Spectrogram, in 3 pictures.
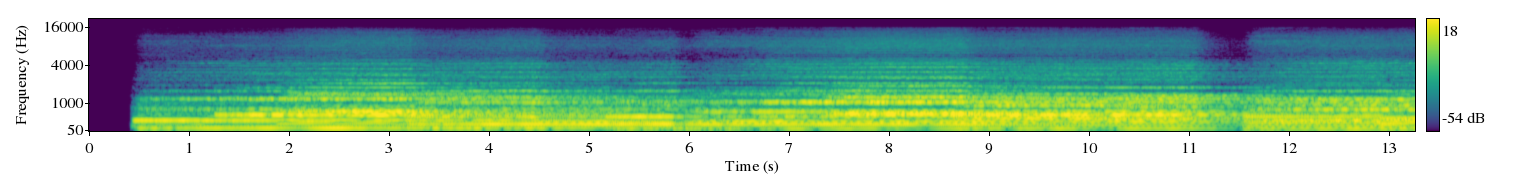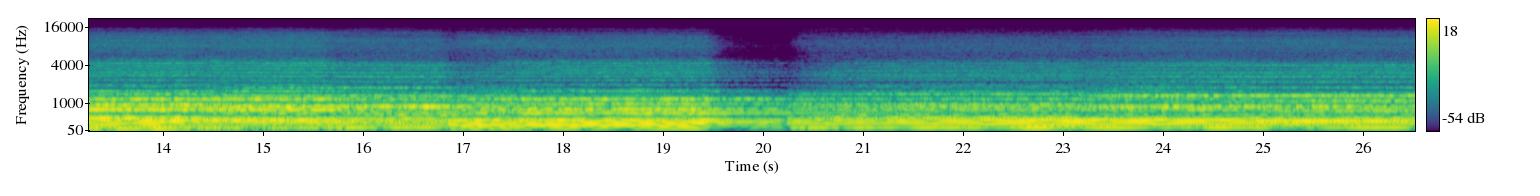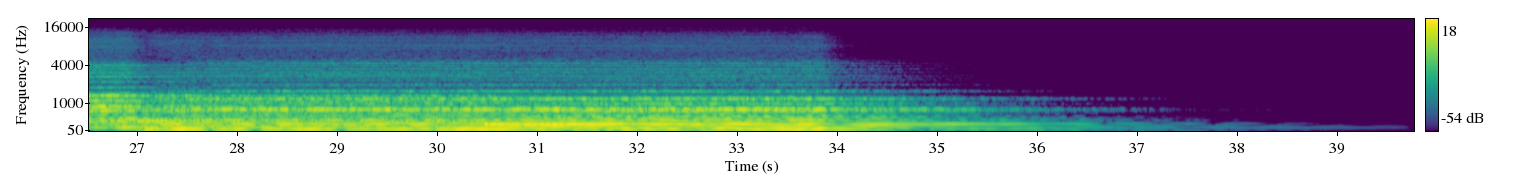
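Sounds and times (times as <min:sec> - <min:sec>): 
boys choir singing: 0:00.4 - 0:35.8.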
